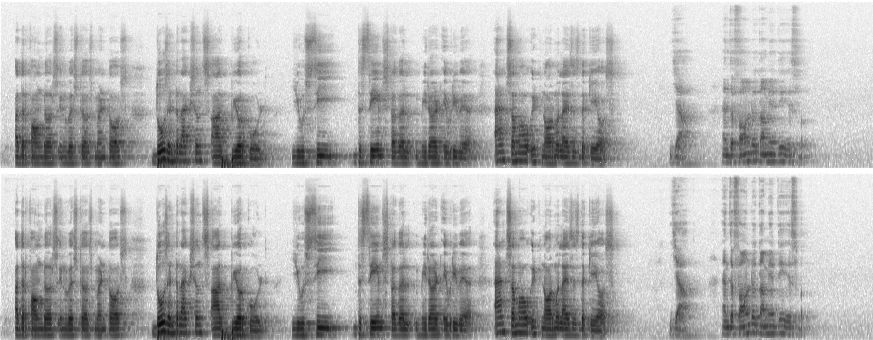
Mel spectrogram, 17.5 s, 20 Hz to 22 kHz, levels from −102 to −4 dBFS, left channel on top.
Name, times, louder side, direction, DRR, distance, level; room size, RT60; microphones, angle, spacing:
voice 1, 0.3-5.3 5.8-6.7 7.1-9.4 9.9-12.3, right 3 dB, 25° right, 8 dB, 0.4 m, -21 dB
voice 2, 13.4-13.8 14.4-16.0, right 3 dB, 65° right, 8 dB, 0.9 m, -32 dB
27.0 x 9.8 x 2.6 m, 1.0 s
head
